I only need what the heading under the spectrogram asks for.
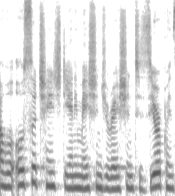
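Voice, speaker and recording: Here is a woman with a non-native accent. Her pitch sits in the medium range. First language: not English. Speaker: software developer, tutorial maker. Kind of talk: coding tutorial. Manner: casual, with frequent fillers.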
